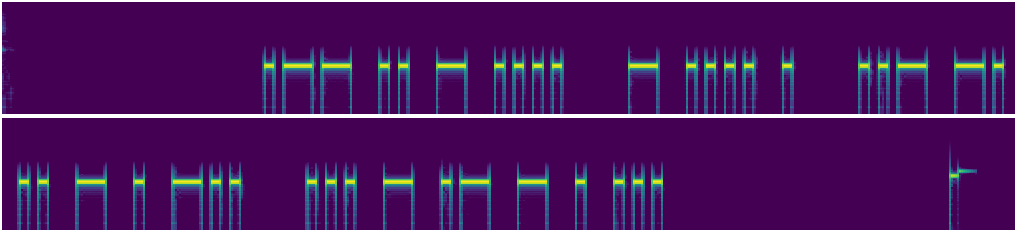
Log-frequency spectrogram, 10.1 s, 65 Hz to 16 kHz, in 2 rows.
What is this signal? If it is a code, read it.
Morse code, heard as a keyed tone, about 25 wpm, 700 Hz. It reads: WITH THE UNITED STATES
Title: Sets of 4 Words 25wpm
